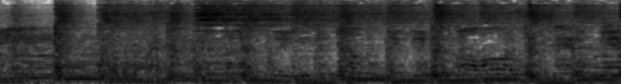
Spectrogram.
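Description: A rockabilly band playing live: electric guitars over drums and a bass line that moves note by note.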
